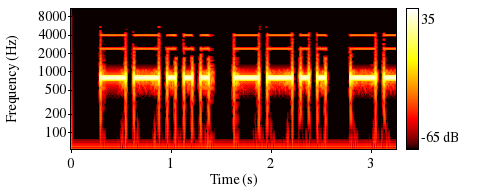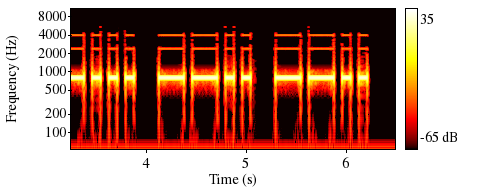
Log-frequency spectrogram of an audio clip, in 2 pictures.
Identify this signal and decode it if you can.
Morse code, heard as a keyed tone, about 14 wpm, 800 Hz. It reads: 7Z7ZZ
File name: CW gyakorlas z 7 vesszo 12 baud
